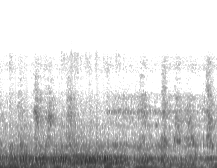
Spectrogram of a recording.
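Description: A dog barking a few times in the first half, over a steady low rumble of wind and tyres from a mountain bike riding along a gravel lane.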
